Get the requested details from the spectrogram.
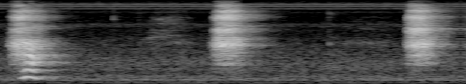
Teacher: At sa pasutsot naman ang letrang H na sa punto ng artikulasyon na glutal.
